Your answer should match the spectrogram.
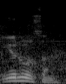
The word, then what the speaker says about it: Jon Olsson: Jon Olsson.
